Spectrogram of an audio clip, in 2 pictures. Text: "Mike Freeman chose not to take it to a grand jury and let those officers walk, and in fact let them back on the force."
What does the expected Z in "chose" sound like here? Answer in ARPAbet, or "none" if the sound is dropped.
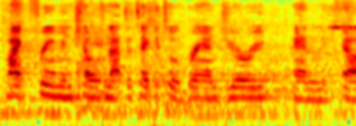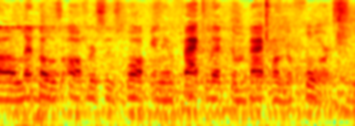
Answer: Z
